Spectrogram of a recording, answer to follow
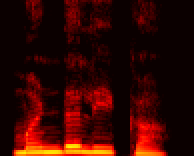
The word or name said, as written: ಮಂಡಲೀಕ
